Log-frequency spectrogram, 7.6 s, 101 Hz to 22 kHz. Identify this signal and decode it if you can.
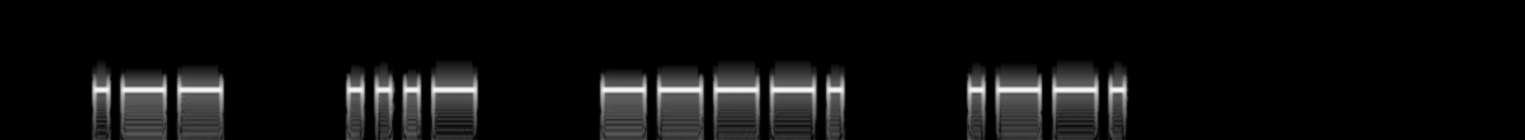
Morse code, heard as a keyed tone, about 17 wpm, spaced as for 10 wpm, 700 Hz. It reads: WV9P
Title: USA Call Signs - 4 Characters - 3x Character Spacing - 17wpm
